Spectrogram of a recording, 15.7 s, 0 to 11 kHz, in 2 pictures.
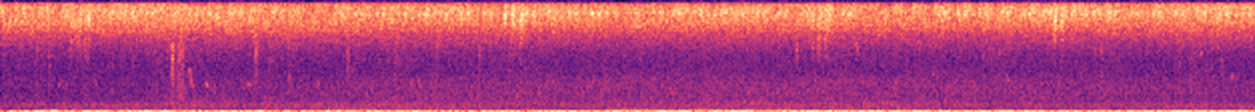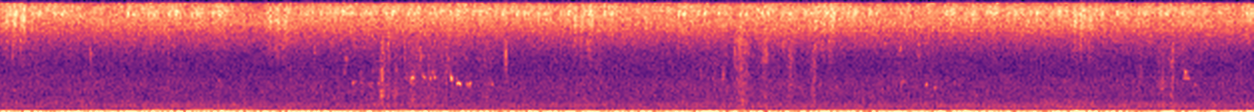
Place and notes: Negast forest, Waldteich, Pond, Rügen - Rodent activity at night
Someone is quite active and undisturbed around the mics, some high pitched squeaks can be heard at minute 1 - I have no ID
Vorpommern-Rügen, Mecklenburg-Vorpommern, Deutschland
